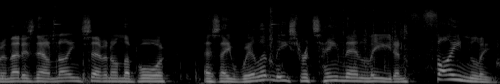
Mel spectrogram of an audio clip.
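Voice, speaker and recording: The voice is on the high side, with some background noise behind it. It belongs to a British man commentating an esports match alone, chatty and joking as he alternates play calls with reading viewer chat aloud.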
